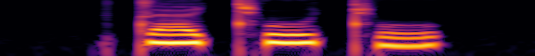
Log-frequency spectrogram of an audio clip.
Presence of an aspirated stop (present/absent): present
